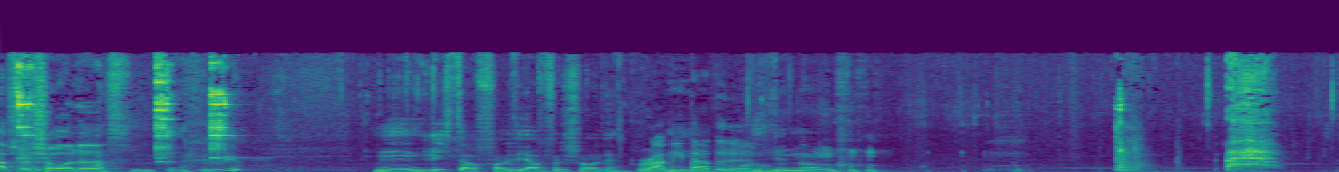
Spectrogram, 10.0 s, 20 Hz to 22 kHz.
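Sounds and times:
glasses clinking in a toast: 0.0 - 2.0, 8.1 - 9.9
speech: 0.0 - 2.0, 2.8 - 6.7.

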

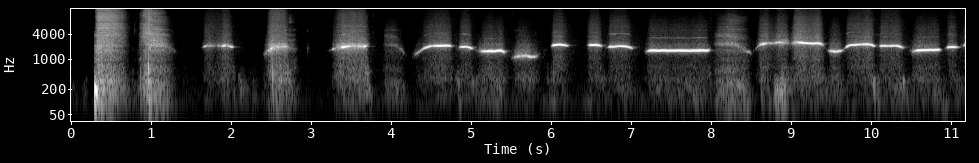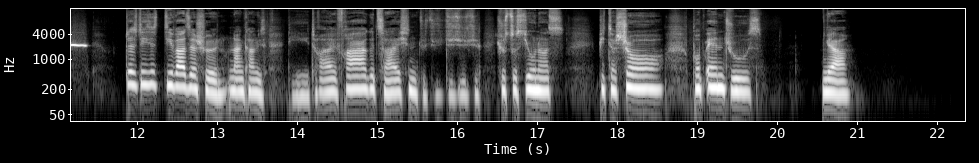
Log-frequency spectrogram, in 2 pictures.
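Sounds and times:
person whistling a tune: 1.7 - 11.4
speech: 11.9 - 19.9, 20.6 - 21.0.

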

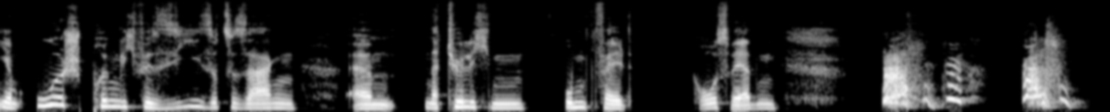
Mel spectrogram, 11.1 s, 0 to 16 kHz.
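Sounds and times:
speech: 0.0 - 6.4, 7.0 - 10.8
breathy inhale: 3.0 - 3.5, 7.8 - 8.5
person sneezing: 8.8 - 10.8.

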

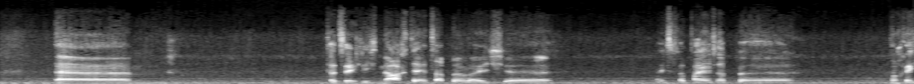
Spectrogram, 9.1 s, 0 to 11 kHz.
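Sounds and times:
racing team bus engine rumble from inside while moving: 0.0 - 9.1
speech: 0.5 - 1.8, 3.3 - 5.6, 6.6 - 8.0, 8.9 - 9.1.

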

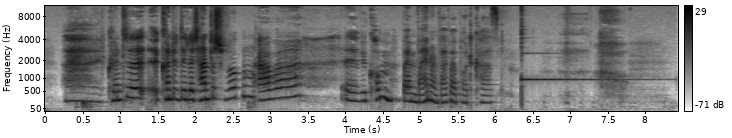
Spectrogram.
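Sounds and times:
speech: 0.3 - 6.2
wine glasses clinking in a toast: 6.4 - 8.4.

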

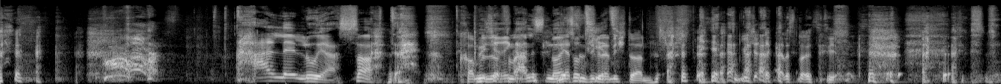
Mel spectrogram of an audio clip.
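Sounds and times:
speech: 0.0 - 0.5, 2.7 - 10.0
laughter: 0.0 - 0.9, 4.8 - 10.0
person sneezing: 0.9 - 1.7.

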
